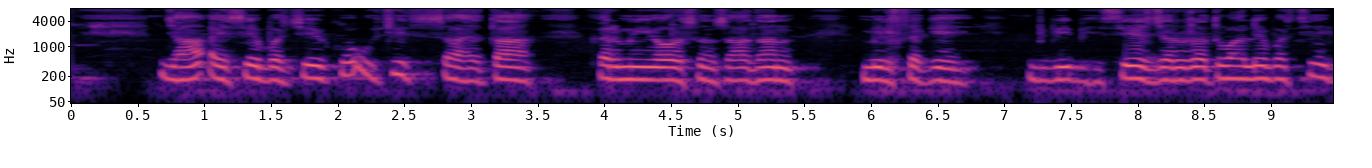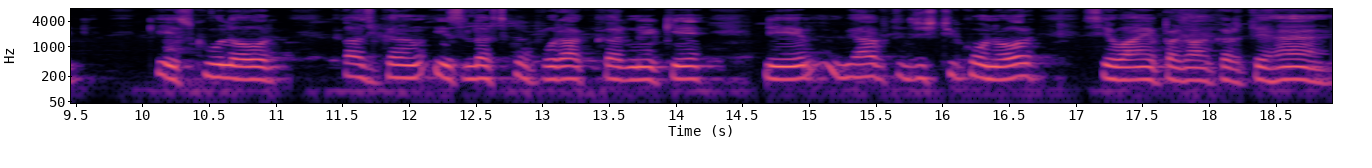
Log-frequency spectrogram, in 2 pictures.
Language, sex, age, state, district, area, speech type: Hindi, male, 45-60, Bihar, Madhepura, rural, read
